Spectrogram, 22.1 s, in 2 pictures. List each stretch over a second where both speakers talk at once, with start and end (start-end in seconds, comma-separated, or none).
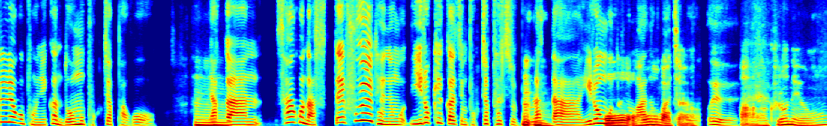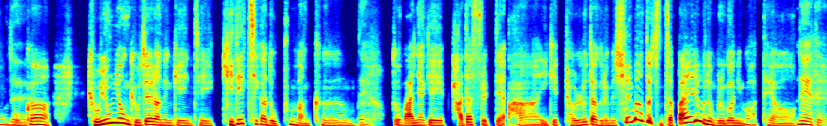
8.0-9.3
